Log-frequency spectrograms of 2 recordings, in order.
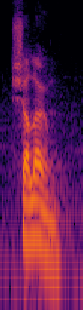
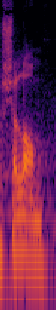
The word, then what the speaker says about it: shalom: He's talking about the great Old Testament hope of shalom, or shalom, as most people pronounce it, shalom.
